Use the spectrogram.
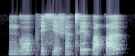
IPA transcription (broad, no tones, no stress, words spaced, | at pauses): ŋɡo pʰɪsʲɛʃə̃tʰɪ poqʷə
